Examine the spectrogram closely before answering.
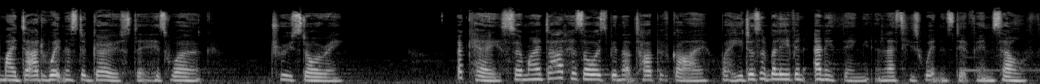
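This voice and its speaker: A woman's somewhat breathy voice sits at a medium pitch. She speaks at a moderate pace. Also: ordinary pitch variation. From British. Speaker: narrator. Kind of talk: scary story narration.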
